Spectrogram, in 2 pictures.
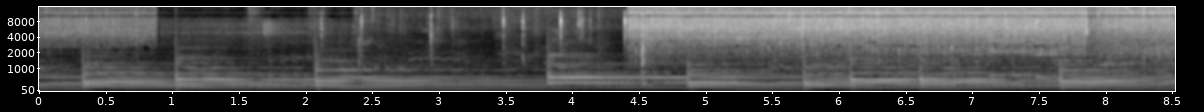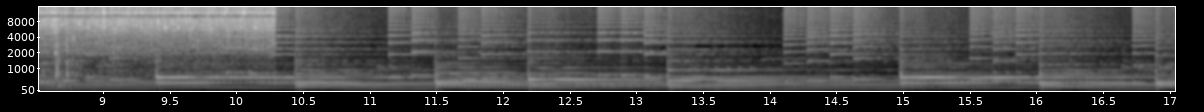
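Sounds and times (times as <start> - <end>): background music: 0.0 - 17.0
food sizzling in a hot pan: 4.4 - 10.3.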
